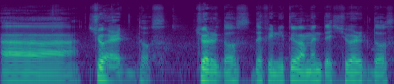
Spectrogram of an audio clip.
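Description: Speaking very slowly with a Mexican accent, a man is heard on a very clean recording with a silent background. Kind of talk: casual chat.

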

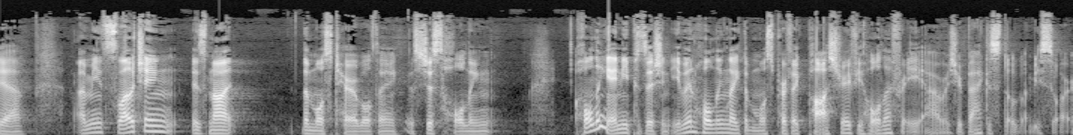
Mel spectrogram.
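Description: A man's fairly low voice in a Canadian accent, with very wide pitch swings and a fairly quick pace, on a very clean recording with a silent background. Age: 30s. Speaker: chiropractor. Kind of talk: casual interview chat. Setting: in person at his clinic.

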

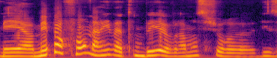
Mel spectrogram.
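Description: At a fairly slow pace, a woman speaks in an ordinary speaking voice, fairly high in pitch, with ordinary pitch variation. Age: 40s. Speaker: podcast guest. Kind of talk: casual chat.

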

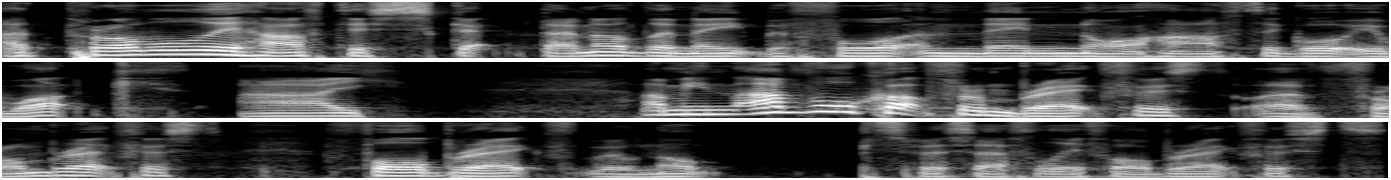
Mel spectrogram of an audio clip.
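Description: A Scottish accent comes through with lively intonation at a moderate pace. The recording is very clean with a silent background, and the sound is dry and close with no echo. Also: man, medium pitch for a man. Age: 30s. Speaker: podcast co-host. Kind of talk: casual chat.

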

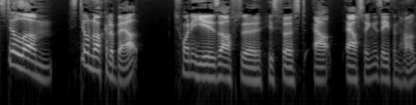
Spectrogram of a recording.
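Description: A man's medium-pitched, ordinary speaking voice with ordinary pitch variation, at a fairly slow pace, in a very clean, dry, close recording with a silent background and no echo. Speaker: podcast host. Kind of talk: casual chat. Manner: joking, playful.

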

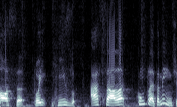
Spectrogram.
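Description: A man speaks with music in the background. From interior of Mato Grosso, Brazil. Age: 20s. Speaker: podcaster and theater teacher. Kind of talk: casual chat.

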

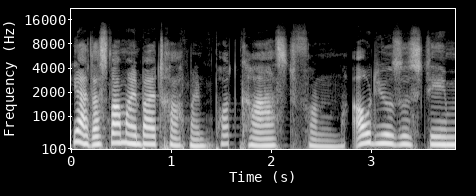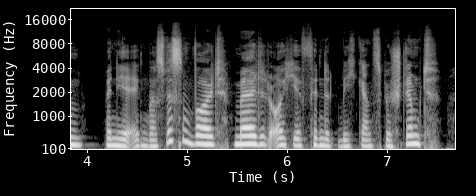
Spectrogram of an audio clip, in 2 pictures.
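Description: With a northern German accent, a woman with a fairly high pitch talks at a fairly slow pace and ordinary pitch variation. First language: Low German (speaking German). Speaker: pastor and podcast host. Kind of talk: casual monologue. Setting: home studio.

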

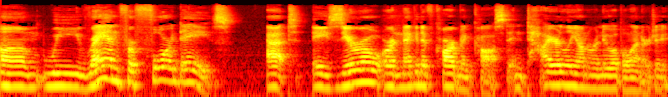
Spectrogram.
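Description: Somewhat breathy and with an American accent, a man talks at a fairly slow pace in a fairly high pitch with ordinary pitch variation amid audible room echo. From Washington DC, US, moving often with yearly trips to Portugal. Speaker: filmmaker. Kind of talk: casual interview chat.

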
